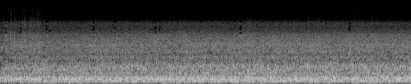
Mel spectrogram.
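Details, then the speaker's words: Walk-in cooler condensing unit down since afternoon, hot evening, restarted after rewiring solenoid: steady heavy rushing roar with low labouring drone; condenser fan sounds bogged down, possibly tripped on thermal, cause unconfirmed. "That fan didn't sound too good. It seemed a little bogged down."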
